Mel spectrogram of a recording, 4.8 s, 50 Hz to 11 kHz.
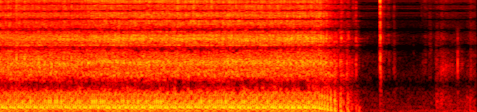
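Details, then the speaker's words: Stihl MS 230 chainsaw during a tune-up, after the low idle speed screw was turned up: a crisp, steady two-stroke burble about four beats a second, then shut off; clean, normal idle. "that sounds like a better idle."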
